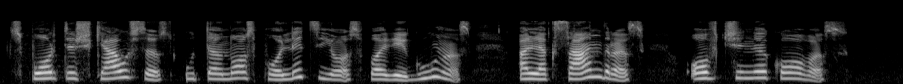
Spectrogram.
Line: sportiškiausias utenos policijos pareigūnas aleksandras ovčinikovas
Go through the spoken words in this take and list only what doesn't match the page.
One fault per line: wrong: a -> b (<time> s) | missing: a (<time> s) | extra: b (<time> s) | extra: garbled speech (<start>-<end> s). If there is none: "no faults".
no faults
